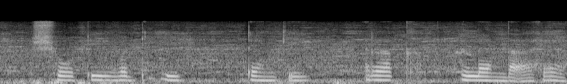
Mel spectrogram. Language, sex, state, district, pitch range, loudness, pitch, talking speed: Punjabi, female, Punjab, Kapurthala, 180-195 Hz, -16 LUFS, 190 Hz, 65 wpm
